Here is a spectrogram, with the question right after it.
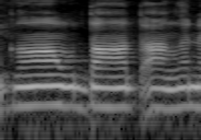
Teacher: अनुनासिक वो है नाक से ध्वनि और मुख दोनों से बोले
